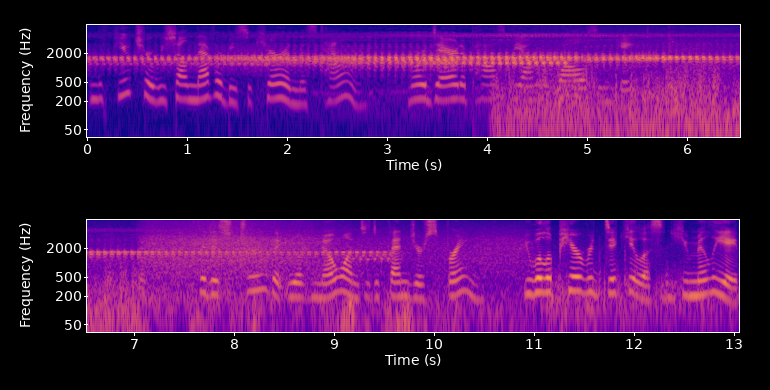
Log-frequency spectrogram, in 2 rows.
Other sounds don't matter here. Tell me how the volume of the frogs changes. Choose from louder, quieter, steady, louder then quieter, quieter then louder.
louder then quieter.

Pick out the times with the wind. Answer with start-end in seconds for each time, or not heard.
4.0-13.0.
